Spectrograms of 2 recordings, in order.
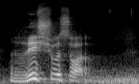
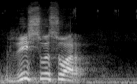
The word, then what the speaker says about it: ह्रस्व: तो ध्यान रखिएगा, इसका सही उच्चारण है ऋष्व स्वर। क्या है? ऋष्व स्वर।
